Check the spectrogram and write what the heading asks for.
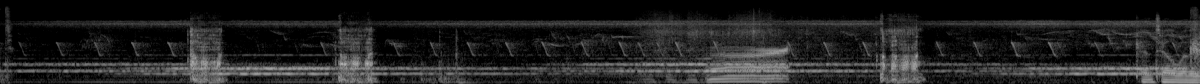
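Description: Background music of held chords over steady rhythmic chirping, about three chirps a second. About seven seconds in, a greater one-horned rhinoceros gives a single pitched call that rises and falls over about a second. A few sharp knocks sound at other moments.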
